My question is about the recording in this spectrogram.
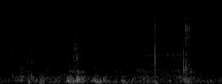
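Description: Faint soft shuffles, small thumps and a few clicks from small puppies scrambling on a cloth blanket and nuzzling at their mother to nurse.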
